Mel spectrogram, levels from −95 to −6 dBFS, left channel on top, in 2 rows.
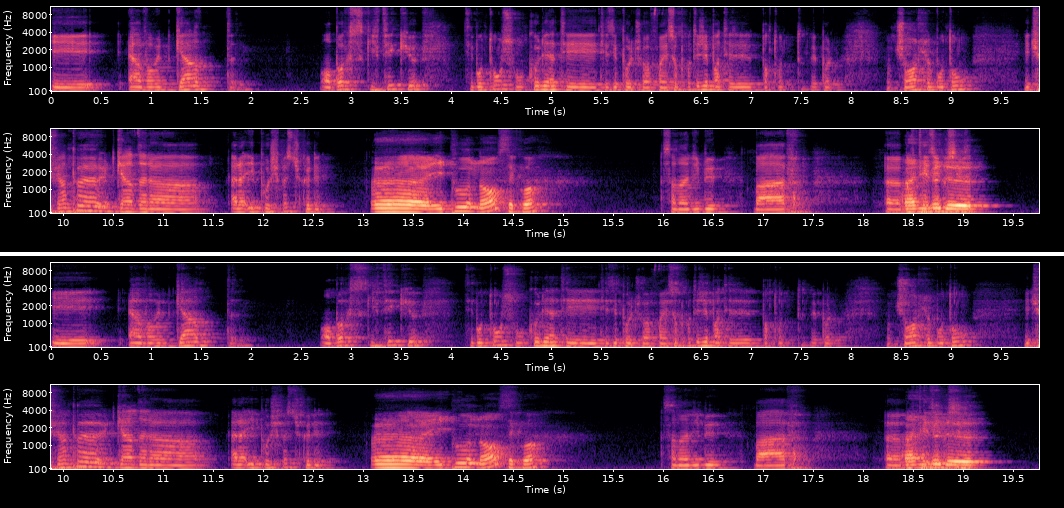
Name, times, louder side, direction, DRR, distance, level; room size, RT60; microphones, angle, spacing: voice 1, 0.0-0.5 0.8-1.9 2.7-11.4 11.7-12.6 16.0-17.7 18.2-19.1, left 1 dB, 55° left, 6 dB, 2.5 m, -31 dB
voice 2, 13.1-14.8 18.4-19.1, left 3 dB, 75° left, 7 dB, 1.2 m, -19 dB
23.5 x 13.5 x 2.4 m, 0.43 s
head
